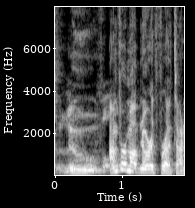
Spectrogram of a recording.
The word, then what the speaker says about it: Louisville: region could tell you it's louville Louisville not Louisville it's louville I'm from up North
